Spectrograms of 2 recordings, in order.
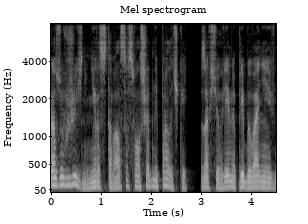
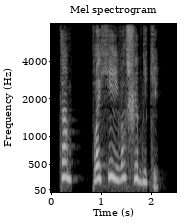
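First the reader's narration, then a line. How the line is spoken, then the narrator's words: Flustered breathless squeak. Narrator (Russian): в смятении пищала она, в усилии не снижать темпа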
